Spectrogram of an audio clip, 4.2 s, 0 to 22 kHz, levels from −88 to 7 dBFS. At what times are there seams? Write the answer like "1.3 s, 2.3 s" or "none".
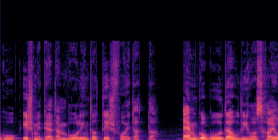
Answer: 2.6 s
